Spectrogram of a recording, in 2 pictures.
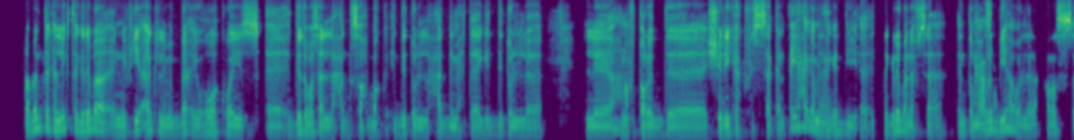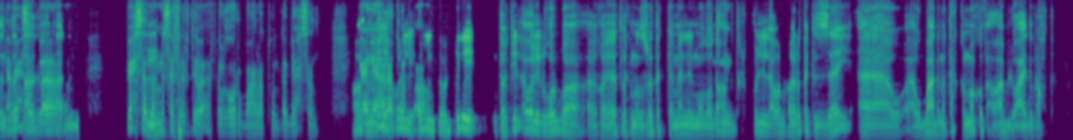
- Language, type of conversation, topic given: Arabic, podcast, إنت بتتصرّف إزاي مع بواقي الأكل: بتستفيد بيها ولا بترميها؟
- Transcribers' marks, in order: none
